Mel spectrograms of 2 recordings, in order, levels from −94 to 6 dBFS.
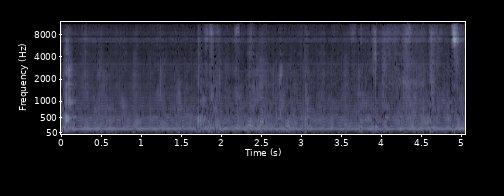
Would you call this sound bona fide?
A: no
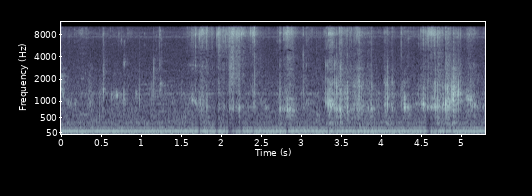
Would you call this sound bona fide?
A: yes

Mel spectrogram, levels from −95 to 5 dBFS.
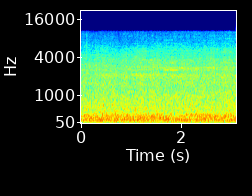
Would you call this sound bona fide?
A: yes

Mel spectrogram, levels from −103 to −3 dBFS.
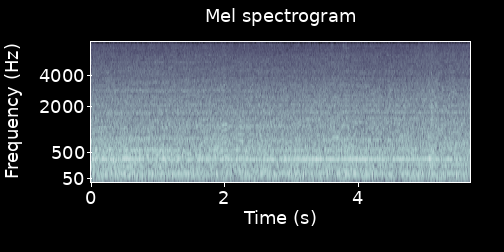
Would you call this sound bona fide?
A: yes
